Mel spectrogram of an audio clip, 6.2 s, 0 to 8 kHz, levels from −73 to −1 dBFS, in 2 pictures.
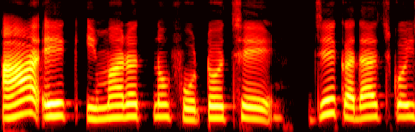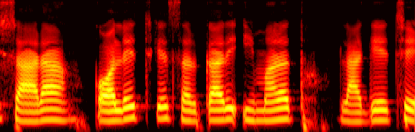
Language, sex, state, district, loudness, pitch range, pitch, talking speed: Gujarati, female, Gujarat, Valsad, -18 LUFS, 190-240 Hz, 215 Hz, 145 wpm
